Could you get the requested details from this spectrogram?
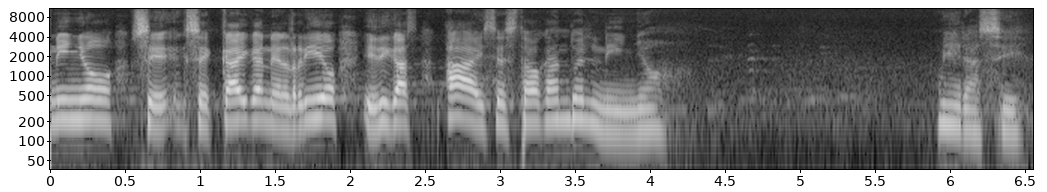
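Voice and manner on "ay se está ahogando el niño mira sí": casual, unbothered report of danger; indifferent. Retold or imitated. Preacher imitating a bystander, calm and unbothered. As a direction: say it as if it hardly matters. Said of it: "Es diferente".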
